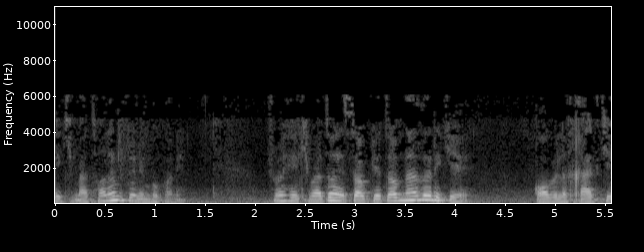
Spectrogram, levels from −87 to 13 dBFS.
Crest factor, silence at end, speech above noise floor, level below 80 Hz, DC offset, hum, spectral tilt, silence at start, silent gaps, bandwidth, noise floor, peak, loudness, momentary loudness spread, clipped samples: 16 dB; 0 s; 26 dB; -58 dBFS; under 0.1%; none; -9 dB/octave; 0 s; none; 6.4 kHz; -49 dBFS; -8 dBFS; -23 LUFS; 14 LU; under 0.1%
